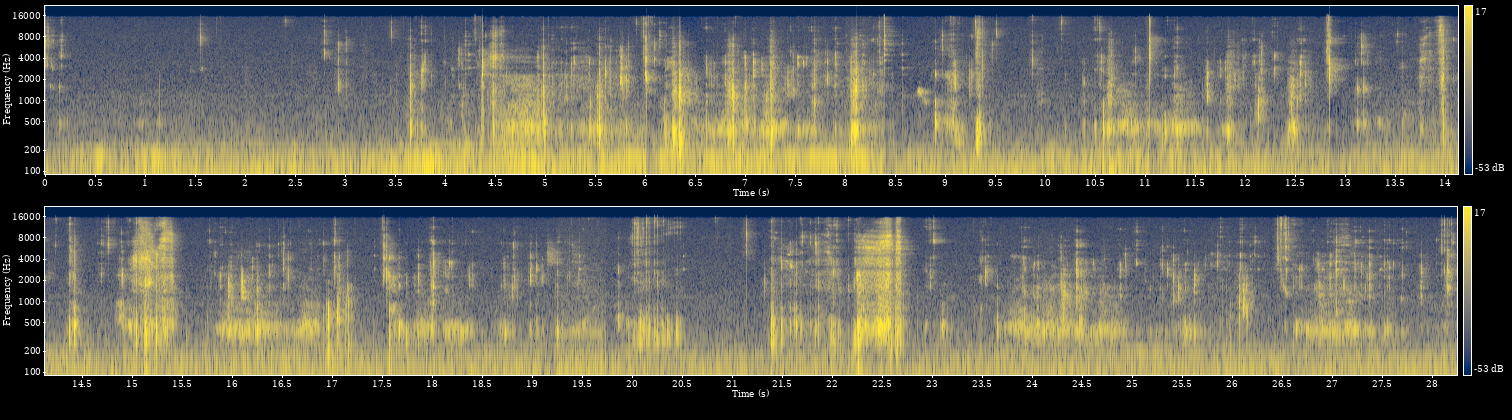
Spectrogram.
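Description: A person chewing soft-boiled eggs coated in thick sauce, with many short, sharp mouth clicks between bites.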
